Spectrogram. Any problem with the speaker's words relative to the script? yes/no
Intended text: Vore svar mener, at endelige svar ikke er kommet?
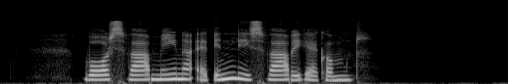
no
